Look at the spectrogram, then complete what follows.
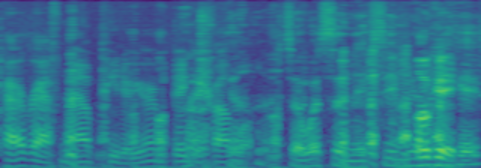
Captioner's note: laugh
